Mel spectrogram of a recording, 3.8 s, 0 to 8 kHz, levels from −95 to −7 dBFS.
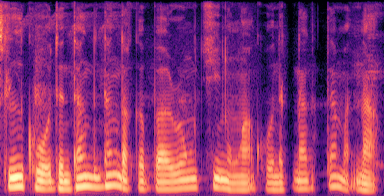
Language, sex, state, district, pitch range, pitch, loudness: Garo, male, Meghalaya, West Garo Hills, 110-145 Hz, 120 Hz, -18 LUFS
